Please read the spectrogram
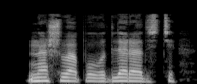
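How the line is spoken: Surprised snort. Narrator (Russian): с удивлением хмыкнул

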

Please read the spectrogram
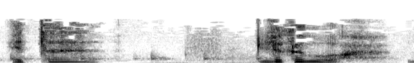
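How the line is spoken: Trembling voice. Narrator (Russian): дрогнувшим голосом спросил Максим Приходько

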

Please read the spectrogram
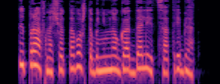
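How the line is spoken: Rapid whisper. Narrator (Russian): быстро-быстро зашептала

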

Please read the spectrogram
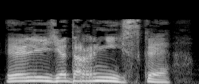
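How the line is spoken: Booming, muffled by helmet. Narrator (Russian): прогудел из-под шлема Грегор

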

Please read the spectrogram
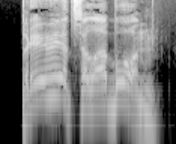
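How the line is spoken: Shout. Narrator (Russian): крикнул

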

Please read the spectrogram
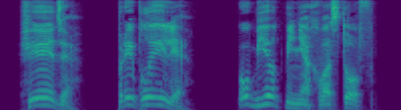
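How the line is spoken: Gloomy grumbling. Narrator (Russian): мрачно пробурчал Кастет

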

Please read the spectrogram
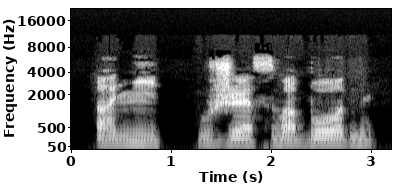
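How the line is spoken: Envious hoarse wheeze, bone man. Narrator (Russian): Чувствуя это, завистливо просипел костяной человек

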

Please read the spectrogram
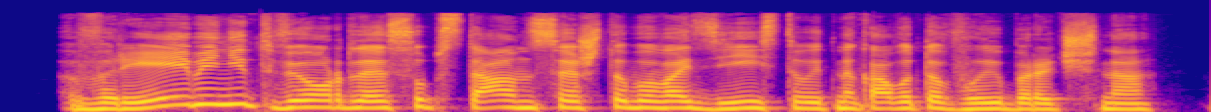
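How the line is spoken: Lecturing tone. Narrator (Russian): менторским тоном вещает Филин

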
